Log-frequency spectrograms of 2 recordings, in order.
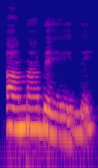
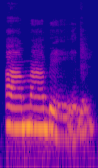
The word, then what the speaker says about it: amabele: And this one was made with a grain called amabele. Pay very good attention to how I'm saying this. Amabele.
